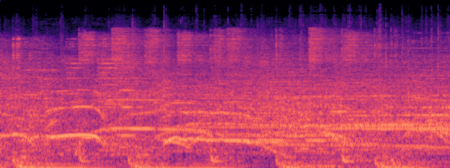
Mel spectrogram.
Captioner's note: cheering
